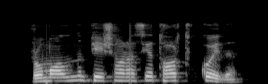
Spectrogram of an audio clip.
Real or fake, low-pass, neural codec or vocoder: real; 7.2 kHz; none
